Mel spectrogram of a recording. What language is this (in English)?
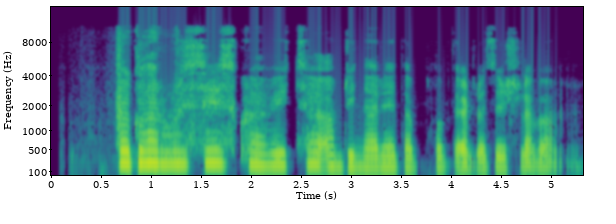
Georgian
